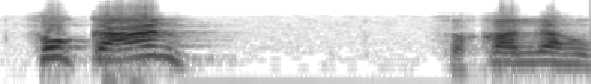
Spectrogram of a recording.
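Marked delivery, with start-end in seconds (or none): 0.1-0.6 high, loud demand; forceful command. Acted. Preacher demanding the caliph free Ahmad, loud command. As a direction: order it out from the pulpit.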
